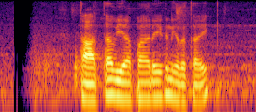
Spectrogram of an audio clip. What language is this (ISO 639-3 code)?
sin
